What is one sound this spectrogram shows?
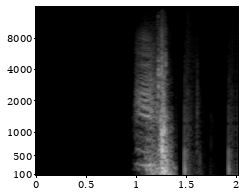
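A wooden chest creaks shut.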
